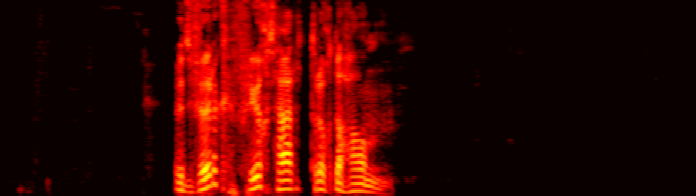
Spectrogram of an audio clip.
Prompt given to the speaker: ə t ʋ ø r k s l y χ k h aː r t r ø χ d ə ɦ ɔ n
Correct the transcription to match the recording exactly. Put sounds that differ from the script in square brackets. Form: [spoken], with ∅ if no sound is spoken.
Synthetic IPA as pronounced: ə t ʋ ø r k [f] l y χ [t] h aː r t r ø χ d ə ɦ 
